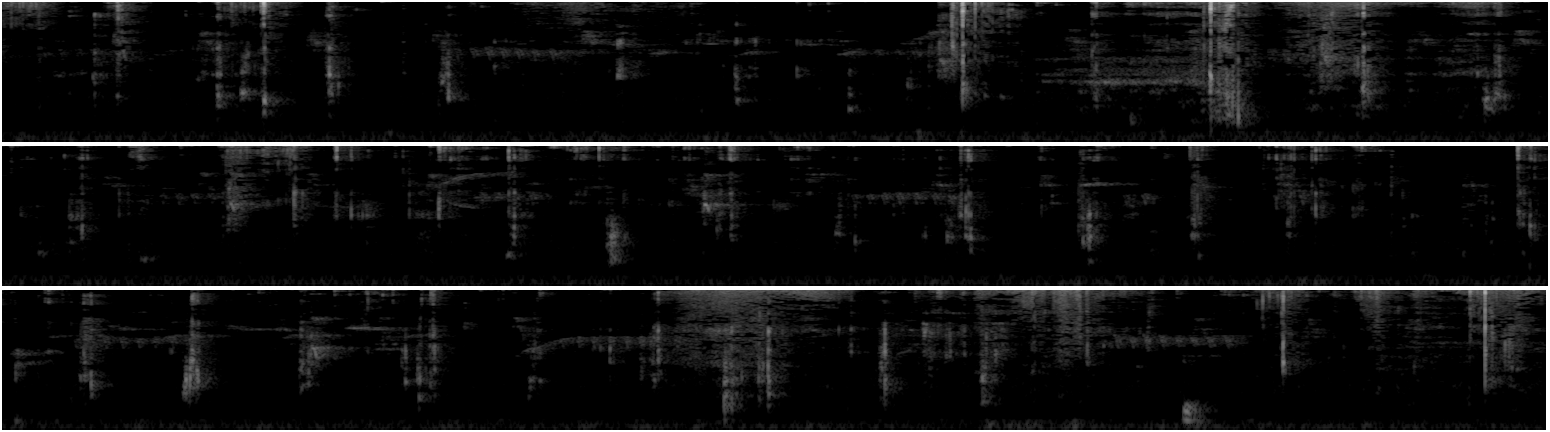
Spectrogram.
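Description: Faint close-up chewing of a fried, meat-filled belyash: sparse soft mouth clicks and smacks, a little busier near the end as he takes another bite.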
